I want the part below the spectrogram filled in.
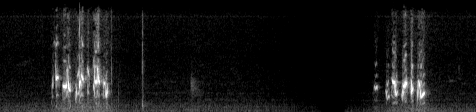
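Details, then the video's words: Bulbul of the Iraqi Mandalawi type singing raw song as a lesson for chicks: two short bursts of hurried, scratchy warbles about three seconds apart, otherwise silent. "تغريد بلبل عراقي خام مندلاوي راقي ساعة كاملة التعليم افراخ البلابل"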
